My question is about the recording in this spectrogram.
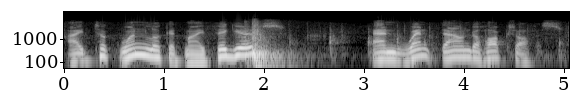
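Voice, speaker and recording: In a dull old 1950s radio broadcast, an actor voices an anxious statistician who serves as narrator and lead character, growing more frightened. His slightly high, very animated voice moves slowly, sounding earnest, uneasy, and increasingly panicked over a noisy background.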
